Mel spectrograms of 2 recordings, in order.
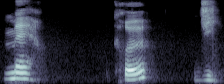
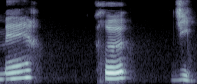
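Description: Both takes have the same delivery.

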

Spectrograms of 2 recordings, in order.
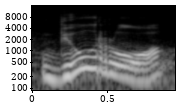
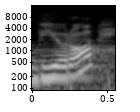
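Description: First: The first consonant is softened, with no separate glide. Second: A separate y-glide follows the first consonant. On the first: The speaker calls it right. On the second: The speaker calls it wrong.

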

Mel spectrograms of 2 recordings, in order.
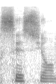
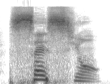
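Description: First: The opening s is a plain, light s. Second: The opening s is a heavier, emphatic s. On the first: The speaker calls it wrong. "Je vais pas dire session" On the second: The speaker calls it right. "mais je veux dire session"

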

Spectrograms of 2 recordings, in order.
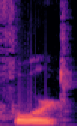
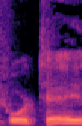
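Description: First: The final vowel is silent; one syllable. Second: The final vowel is pronounced and stressed. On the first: The speaker calls it wrong. "I think some people call it Fort" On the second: The speaker calls it right. "definitely stresses the E at the end of it"

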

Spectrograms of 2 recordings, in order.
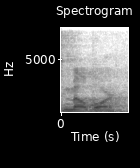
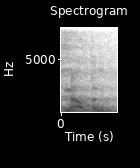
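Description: First: It is said with an American pronunciation. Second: It is said with the local Australian pronunciation.

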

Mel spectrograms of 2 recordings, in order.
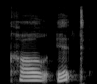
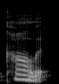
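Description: First: The final T is clearly released. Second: The final T is held and not released. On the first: "Instead of saying call it" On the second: "we say call it with a held T"

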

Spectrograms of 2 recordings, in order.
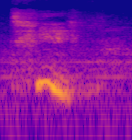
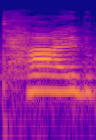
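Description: First: The word is said like 'teeth'. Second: The word is not said like 'teeth'. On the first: The speaker calls it wrong. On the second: The speaker calls it right.

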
